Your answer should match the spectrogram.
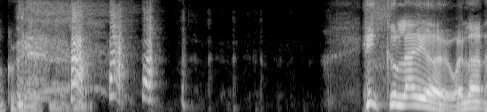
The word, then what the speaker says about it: Hikuleo: Hikuleo, I learned how to say it, took on Lance Archer next for the United States title with Haku coming out, King Haku.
